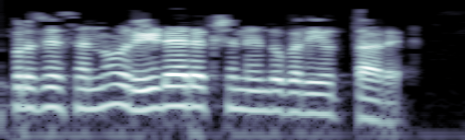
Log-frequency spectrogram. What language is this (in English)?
Kannada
